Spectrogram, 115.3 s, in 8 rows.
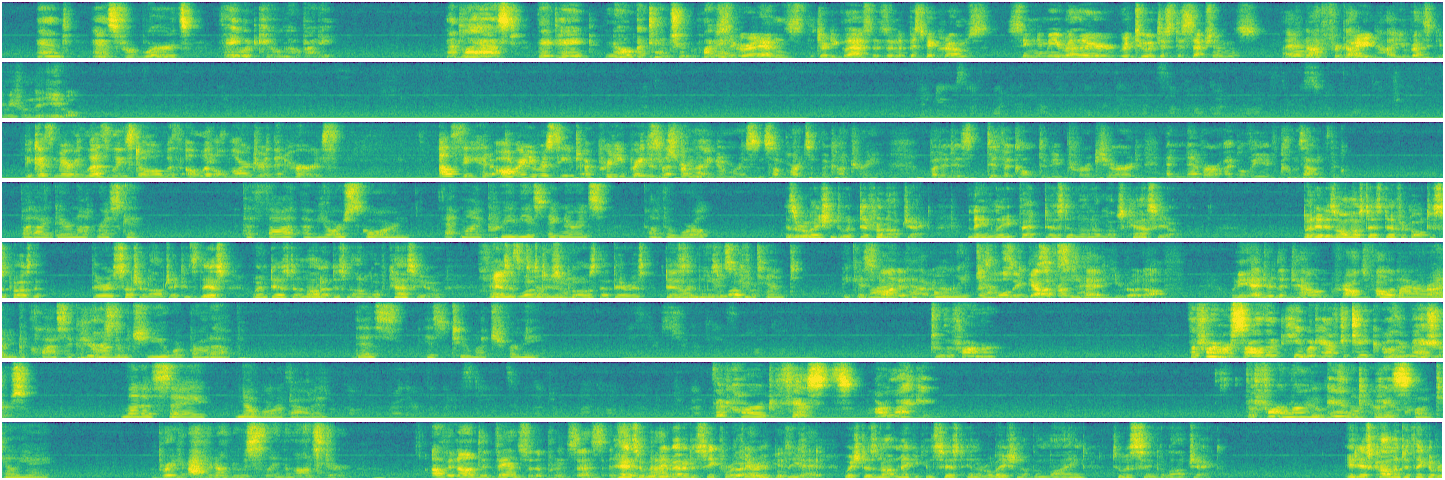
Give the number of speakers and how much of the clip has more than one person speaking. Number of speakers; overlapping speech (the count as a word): nine, about 16%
